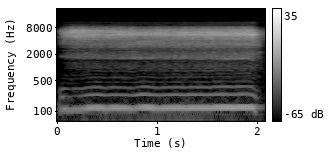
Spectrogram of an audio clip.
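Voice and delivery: a sleepy drawn-out snore; snoring. A narrator's reading. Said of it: "Amy was asleep".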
